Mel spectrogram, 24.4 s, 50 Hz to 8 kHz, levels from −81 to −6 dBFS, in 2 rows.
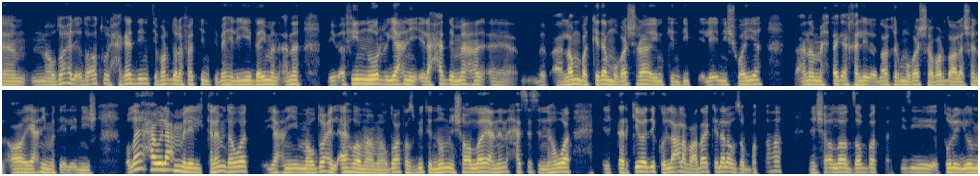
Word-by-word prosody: آمم 115 -3 -5
موضوع 115 +8 -3
الإضاءات 145 +3 -3
والحاجات 145 +2 -1
دي 155 - -2
أنتِ 155 -5 -5
برضه 140 +3 -1
لَفتتِ 135 +3 -3
انتباهي 130 +1 -2
ليه، 125 +2 +1
دايمًا 125 -2 +1
أنا 140 +1 +1 0.3
بيبقى 125 +2 -4
في 150 +4 +1
النور 145 -1 +4
يعني 135 -2 +2
إلى 115 -1 +1
حدِ 140 +3 -2
ما 130 +1 +2
ع 125 +1 -2
آآ 110 - -8
بابقى 165 - -10
لَمبَة 135 -1 +4
كده 135 +5 +2
مباشرة، 130 +2 +1
يمكن 115 -3 -3
دي 120 +3 -5
بتقلقني 120 +2 -4
شوية، 125 +4 -1 0.4
فأنا 125 +3 -1
محتاجة 130 +2 0
أخلّي 125 0 0
الإضاءة 120 +1 -1
غير 125 +1 -4
مباشرة 120 0 0
برضه 120 +1 0
علشان 110 +2 -1
آه، 120 0 +3
يعني 125 +3 +1
ما 115 -2 0
تقلقنيش. 105 -2 -5 0.3
والله 220 - +2
هاحاول 220 -3 +6
أعمل 185 -8 +4
الكلام 145 +4 +1
دوّة، 160 +2 +3 0.2
يعني 130 +1 -2
موضوع 125 +5 +2
القهوة 140 +1 +3
مع 115 -2 +1
موضوع 110 +6 0
تضبيط 135 +1 -4
النوم 135 +3 +2
إن 135 - +1
شاء 135 +3 +1
الله، 145 +3 +4
يعني 140 -2 +2
أنا 150 - -3
حاسس 145 -1 -6
إن 115 0 -2
هو 140 +4 +4 0.4
التركيبة 130 +6 +1
دي 155 +1 0
كُلّها 135 +3 +1
على 155 0 +1
بعضها 135 +4 0
كده 155 +2 0
لو 150 -2 +1
ضبّطتها 130 +8 -7 0.4
إن 115 - -5
شاء 140 +5 -2
الله 145 +1 +2
هتضبّط 135 +1 -2
تركيزي 130 +1 -5
طول 140 0 +2
اليوم 135 +1 +3
130 Hz, 185 wpm, -22 LUFS, 120-145 Hz, 0.4 s, هاحاول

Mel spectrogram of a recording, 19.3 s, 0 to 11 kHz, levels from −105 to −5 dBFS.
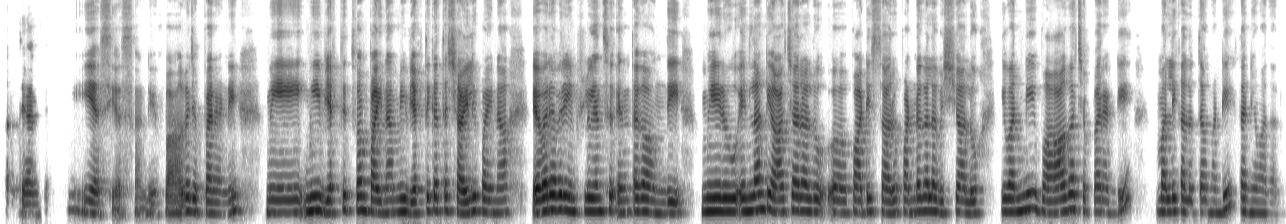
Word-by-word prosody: అంతే. - - -9
అంతే. 155 0 -16 0.6
Yes, 165 -1 0
yes - - -9 0.2
అండి. 80 - -11 0.2
బాగా 85 - -1
చెప్పారండి. 170 -1 -2 0.5
మీ 185 0 -1 0.5
మీ 210 - +7 0.2
వ్యక్తిత్వం 210 +4 +1
పైన, 180 -1 +3 0.2
మీ 195 - +4
వ్యక్తిగత 200 +4 0 0.2
శైలి 175 +3 +4
పైన 180 -1 -2 0.6
ఎవరెవరి 215 +3 +7
ఇన్‌ఫ్లూయెన్స్ 195 +1 +1 0.2
ఎంతగా 190 +2 0
ఉంది, 165 0 -1 0.5
మీరూ 195 0 +6 0.2
ఎలాంటి 220 +3 +4
ఆచారాలు 195 0 0 0.3
ఆహ్, 175 -1 -4
పాటిస్తారు, 185 -1 -2
పండగల 195 +2 +1
విషయాలు, 175 -1 -3 0.4
ఇవన్నీ 200 +5 +2 0.2
బాగా 190 +6 +1
చెప్పారండి. 185 -2 -6 0.6
మళ్ళీ 190 +1 0
కలుద్దామండి. 180 +2 -4 0.2
ధన్యవాదాలు. 175 -3 -7
185 Hz, 100 wpm, -23 LUFS, 175-200 Hz, 0.6 s, మీ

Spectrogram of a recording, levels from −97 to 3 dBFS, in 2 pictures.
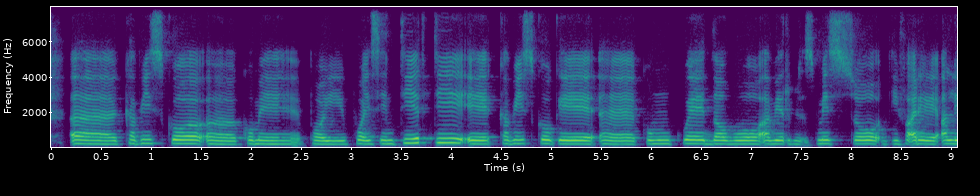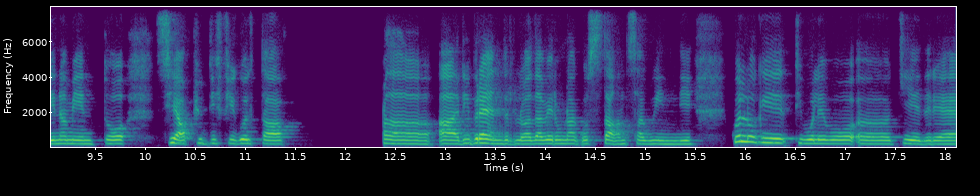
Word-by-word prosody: ehm, 190 -3 0
capisco, 210 +1 0
uhm, 185 -3 -3
come 190 -1 -4
puoi 185 -1 -2
puoi 195 0 0
sentirti 245 +5 0
e 195 0 +1
capisco 210 0 -2
che, 195 -1 +3
ehm, 180 -2 -4
comunque, 200 +1 0
dopo 190 0 0
aver 195 -1 -1
smesso 200 -2 -2
di 190 - -7
fare 190 0 +1
allenamento, 200 0 0 0.3
si 260 -1 +2
ha - - +6
più 230 - -8
difficoltà 220 -1 +1 1.1
a 200 -3 -1
a 205 0 +4
riprenderlo, 205 -3 +3
ad 195 +1 0
avere 210 +1 +3
una 210 0 -2
costanza 200 0 -3
quindi; 190 0 -3 0.3
quello 320 0 +5
che 250 -3 +3
ti 245 -2 -8
volevo, 210 -2 +3
uhm, 195 -1 -2
chiedere 190 -2 0
200 Hz, 120 wpm, -24 LUFS, 195-210 Hz, 1.1 s, ha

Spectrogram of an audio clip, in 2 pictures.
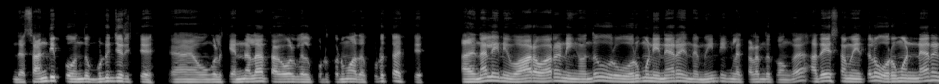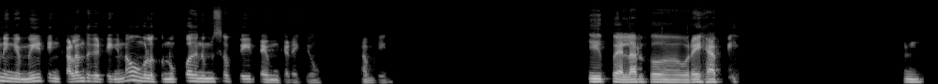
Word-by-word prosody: இந்த 110 0 -2
சந்திப்பு 165 +6 +3
வந்து 125 +1 +2
முடிஞ்சிடுச்சு. 130 -5 +1 0.6
உங்களுக்கு 115 0 -3
என்னலாம் 135 +2 +2
தகவல்கள் 120 -2 0
குடுக்கணுமோ 120 +2 -3
அத 115 - -2
குடுத்தாச்சு. - - -4 0.4
அதனால 130 +9 +5
இனி 150 - 0
வாராவாரம் 145 +3 +3
நீங்க 130 -2 0
வந்து 170 +7 -1
ஒரு 145 -2 0
01:00 135 - +1
மணி 150 -3 +3
நேரம் 155 0 +2
இந்த 125 -2 -1
மீட்டிங்க்ல 135 -2 -3
கலந்துக்கோங்க. 115 -2 -4 0.2
அதே 160 +3 +3
சமயத்துல 145 +4 0
01:00 135 - 0
மணி 140 -1 +1
நேரம் 175 0 +2
நீங்க 135 -4 0
மீட்டிங் 150 -3 -1
கலந்துக்கிட்டீங்கன்னா, 140 +2 -1
உங்களுக்கு 140 -6 -1
00:30 145 +5 -1
நிமிஷம் 135 0 -4
ஃப்ரீ 130 - -2
டைம் 110 -2 -1
கிடைக்கும், 95 0 -12 0.4
அப்டீன்னு. 95 +2 -15 2.1
இப்போ 130 +1 -2
எல்லாருக்கும் 120 0 +2 0.2
ஒரே 120 +2 +5
ஹாப்பீ. 115 0 0 1.7
ம். 115 -1 -2
130 Hz, 135 wpm, -23 LUFS, 120-145 Hz, 2.1 s, அதனால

